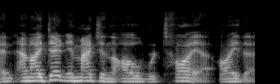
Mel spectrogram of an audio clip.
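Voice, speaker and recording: At a moderate pace and with ordinary pitch variation, a man speaks with a southern English accent against a quiet background. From southern England. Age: 50s. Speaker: film editor. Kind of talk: interview. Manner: animated.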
